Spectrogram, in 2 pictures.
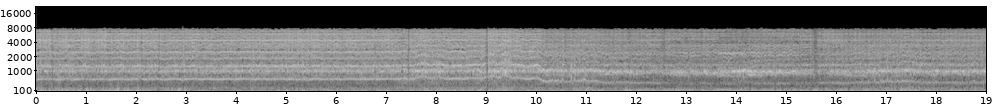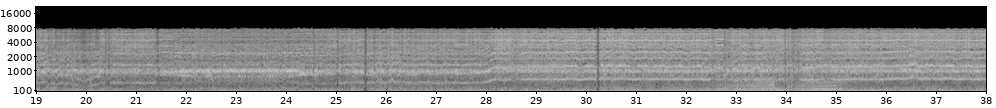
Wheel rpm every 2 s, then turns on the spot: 160, 160, 160, 160, 160, 140, 120, 110, 110, 110, 100, 110, 110, 120, 150, 160, 160, 160, 160.
none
